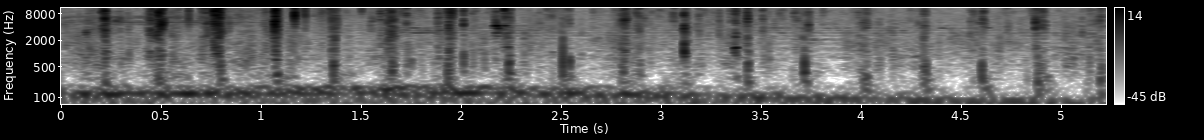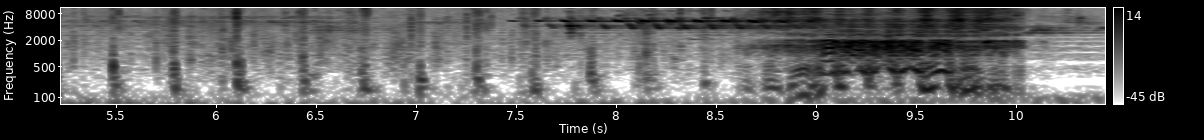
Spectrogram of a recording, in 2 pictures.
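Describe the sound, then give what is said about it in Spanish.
Horse hooves clip-clop in a steady, even rhythm as a rider sets off, many beats over several seconds, then a loud, high whinny near the end, with no talk. “El viejo subió a su caballo, tomó firmemente las riendas rumbo a la casa de la famosa médica.”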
